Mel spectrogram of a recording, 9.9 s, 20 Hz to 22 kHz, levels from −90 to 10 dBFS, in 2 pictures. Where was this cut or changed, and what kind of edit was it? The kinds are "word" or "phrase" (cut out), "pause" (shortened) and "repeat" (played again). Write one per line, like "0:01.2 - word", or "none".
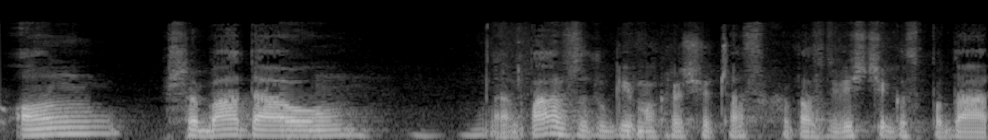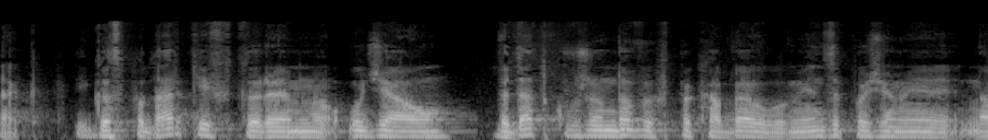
0:05.2 - pause
0:07.3 - pause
